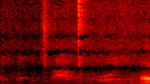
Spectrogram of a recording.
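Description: Two faint snips of small scissors cutting excess soft biscuit modelling clay.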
